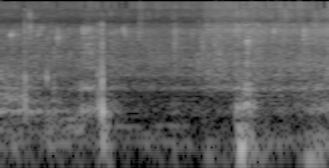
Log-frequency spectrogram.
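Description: Onions frying in a pan for a cheese sprouts egg fry, with a soft steady sizzle and a couple of brief stirring scrapes, heard up close and fairly quiet.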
